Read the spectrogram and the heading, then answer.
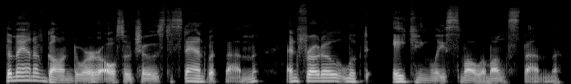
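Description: A man reading a fantasy story aloud as expressive scripted narration. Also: fairly low pitch, moderate pace, dry recording, clean studio sound. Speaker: audiobook reader of fan fiction.

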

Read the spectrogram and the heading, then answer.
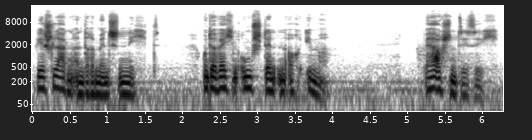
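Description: A woman's voice: a bass voice, expressive, moderate pace, creaky, slightly rough, exaggerated voice. An actress playing a stern, principled older woman who leads a dissident group in a radio drama, firm and reproving. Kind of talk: radio crime drama acting.

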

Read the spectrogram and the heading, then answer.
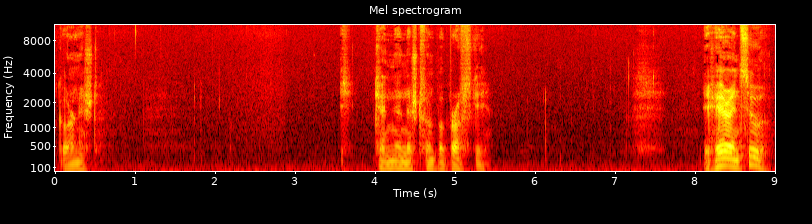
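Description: An actor playing a taciturn, plain-spoken mine worker in his fifties in a 1970s German radio play, terse and unhurried. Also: deep voice, expressive, breathy edge. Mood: reserved. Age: 50s. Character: taciturn, plain-spoken male mine pump attendant of fifty-eight, amateur writer.

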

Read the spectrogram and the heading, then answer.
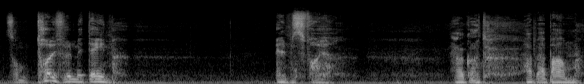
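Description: A man acting a cheeky, fearful, garrulous second mate at sea in a radio play, chatty and excitable. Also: low-pitched, slow, slightly rough, full character voice. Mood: frightened. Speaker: actor in a radio drama.

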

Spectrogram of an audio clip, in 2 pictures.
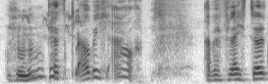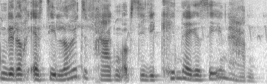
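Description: An actor playing a friendly, sensible and polite leader of travelling companions in a children's audio play, expressive and clearly spoken. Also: medium pitch, fairly quick. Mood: thoughtful. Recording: faint noise with birdsong.

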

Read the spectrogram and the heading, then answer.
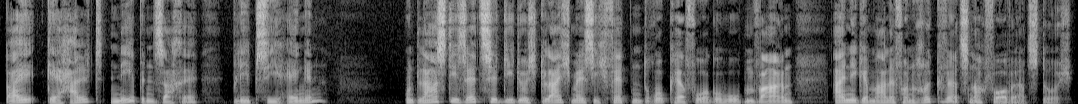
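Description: A man narrating a radio play in an ironic, expressive storytelling manner. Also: mid-range voice, measured pace, creaky, no echo, studio quality.

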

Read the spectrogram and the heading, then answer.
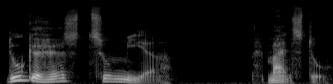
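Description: Jealous gangster boss, swaggering, lively swooping intonation, menacing charm, 1960s radio play. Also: male voice, mid-range voice, very slow, vocal fry, heavily acted. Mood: menacing, sceptical. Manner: swaggering, menacing, mock-gentlemanly. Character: cocky jealous male gangster, charming pickpocket turned crook. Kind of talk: 1960s German radio comedy crime acting.

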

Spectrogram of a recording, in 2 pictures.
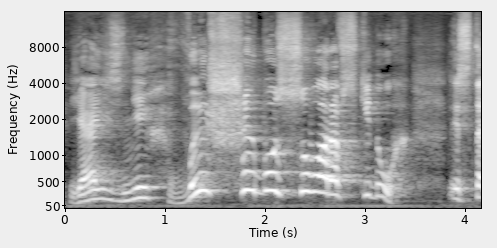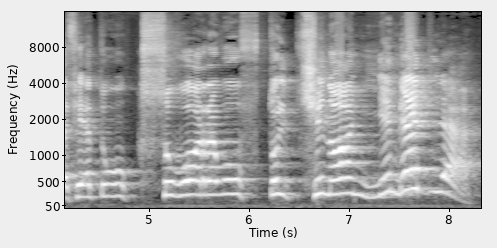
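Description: Актёр играет мнительного, властного и усталого русского императора в советской радиопостановке. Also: male voice, extremely high pitch, lively intonation, slow pace, bright, forceful tone, slight background noise, full character voice. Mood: imperious, angry. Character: suspicious, volatile Russian emperor, weary and imperious. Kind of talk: 1980s Soviet radio drama acting.

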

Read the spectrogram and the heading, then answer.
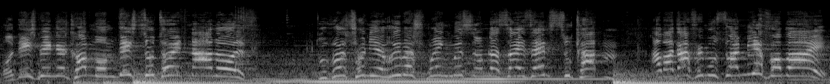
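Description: An actor playing a defiant, vengeful young medieval pilgrim in an audio drama, taunting and challenging. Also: male voice, very high-pitched, moderate pace, music in the background. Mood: grimly insistent.

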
